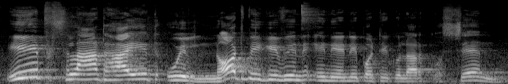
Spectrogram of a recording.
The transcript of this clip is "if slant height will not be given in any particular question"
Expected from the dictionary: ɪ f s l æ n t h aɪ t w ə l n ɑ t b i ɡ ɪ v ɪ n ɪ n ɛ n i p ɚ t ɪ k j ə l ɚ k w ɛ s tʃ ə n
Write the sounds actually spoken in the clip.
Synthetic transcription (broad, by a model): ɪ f s l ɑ t h aɪ t w ə l n ɑ t b i ɡ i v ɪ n ɪ n ɛ n i p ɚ t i k j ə l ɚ k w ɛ s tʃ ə n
